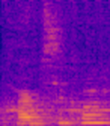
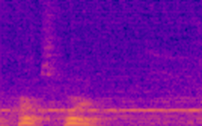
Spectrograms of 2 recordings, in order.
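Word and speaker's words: harpsichord: faint sounds of a um, forgot how to pronounce this. Uh, harps. Harps accord. Yeah, thank you. Harps chord.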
